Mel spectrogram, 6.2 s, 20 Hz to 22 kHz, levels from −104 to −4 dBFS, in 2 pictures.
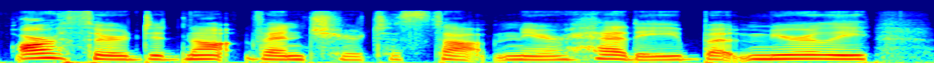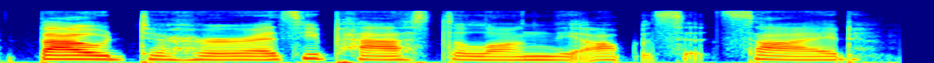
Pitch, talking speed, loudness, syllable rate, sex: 195 Hz, 195 wpm, -22 LUFS, 5.7 syllables/s, female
